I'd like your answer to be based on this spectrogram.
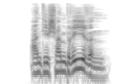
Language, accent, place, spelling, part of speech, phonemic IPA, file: German, Germany, Berlin, antichambrieren, verb, /antiʃamˈbʁiːʁən/, De-antichambrieren.ogg
- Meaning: to lobby, to bow and scrape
